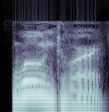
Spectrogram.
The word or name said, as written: woundwort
